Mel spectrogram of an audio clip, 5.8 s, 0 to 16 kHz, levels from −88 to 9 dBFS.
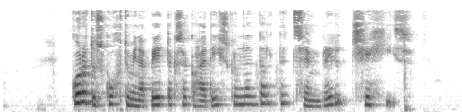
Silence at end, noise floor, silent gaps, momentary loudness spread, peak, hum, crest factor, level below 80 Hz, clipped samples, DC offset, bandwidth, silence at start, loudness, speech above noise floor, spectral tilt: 0.65 s; -71 dBFS; none; 13 LU; 0 dBFS; none; 24 dB; -64 dBFS; under 0.1%; under 0.1%; 11.5 kHz; 0.9 s; -23 LUFS; 48 dB; -3 dB/octave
